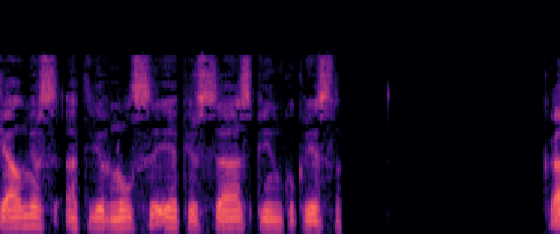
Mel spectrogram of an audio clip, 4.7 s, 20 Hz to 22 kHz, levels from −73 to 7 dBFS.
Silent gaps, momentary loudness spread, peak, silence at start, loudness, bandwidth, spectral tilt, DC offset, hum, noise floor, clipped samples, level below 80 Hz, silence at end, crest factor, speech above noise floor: 2.89-3.19 s, 3.30-3.37 s, 3.43-4.49 s; 6 LU; -2 dBFS; 0 s; -23 LUFS; 9.6 kHz; -4 dB/octave; under 0.1%; none; under -90 dBFS; under 0.1%; -62 dBFS; 0 s; 22 dB; over 67 dB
